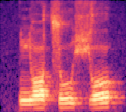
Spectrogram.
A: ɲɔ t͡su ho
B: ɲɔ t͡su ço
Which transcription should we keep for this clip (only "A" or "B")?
B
